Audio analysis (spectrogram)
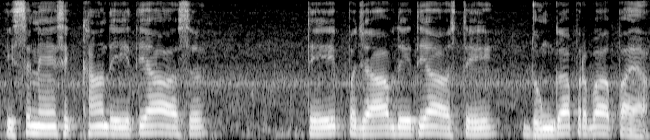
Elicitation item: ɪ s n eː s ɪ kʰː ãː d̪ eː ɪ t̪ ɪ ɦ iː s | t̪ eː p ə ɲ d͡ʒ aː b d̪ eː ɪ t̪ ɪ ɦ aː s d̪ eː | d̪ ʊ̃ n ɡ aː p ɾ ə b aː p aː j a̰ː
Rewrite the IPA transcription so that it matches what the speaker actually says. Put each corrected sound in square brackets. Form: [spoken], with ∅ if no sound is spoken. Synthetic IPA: ɪ s n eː s ɪ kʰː ãː d̪ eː ɪ t̪ ɪ ɦ [aː] s | t̪ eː p ə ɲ d͡ʒ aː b d̪ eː ɪ t̪ ɪ ɦ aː s [t̪] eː | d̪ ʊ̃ [ŋ] ɡ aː p ɾ ə b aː p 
